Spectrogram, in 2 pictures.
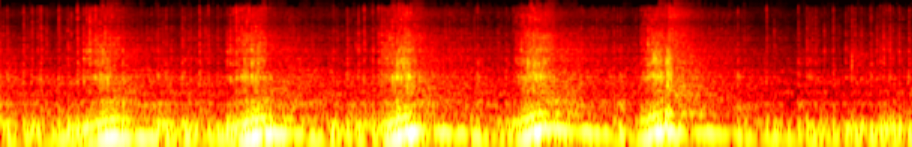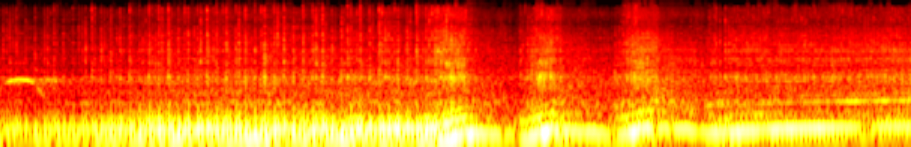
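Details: Chevy SS restoration engine with a non-original cam, running after the fuel level was lowered: smooth idle broken by crisp blips about once a second, revs rise and fall cleanly without stumble; healthy.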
